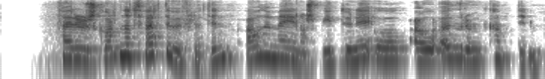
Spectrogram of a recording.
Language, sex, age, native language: Icelandic, female, 40-49, Icelandic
